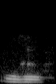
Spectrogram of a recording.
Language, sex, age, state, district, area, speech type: Urdu, male, 18-30, Bihar, Purnia, rural, conversation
